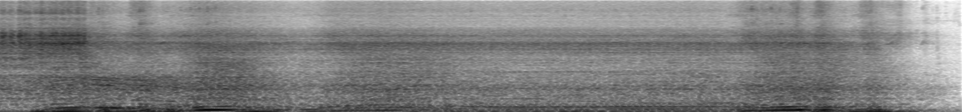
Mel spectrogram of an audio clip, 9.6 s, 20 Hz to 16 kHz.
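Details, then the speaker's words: 1981 AMC Eagle sedan, distributor recently worked on: engine catches, revs and settles into an uneven, lumpy idle that still stumbles now and then; still running rough, though getting a lot better. "foreign not perfect but it's getting a lot better yep"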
